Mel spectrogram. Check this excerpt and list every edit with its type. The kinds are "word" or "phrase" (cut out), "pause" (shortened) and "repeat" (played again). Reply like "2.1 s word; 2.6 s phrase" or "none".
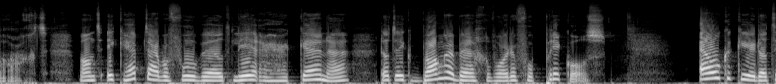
none

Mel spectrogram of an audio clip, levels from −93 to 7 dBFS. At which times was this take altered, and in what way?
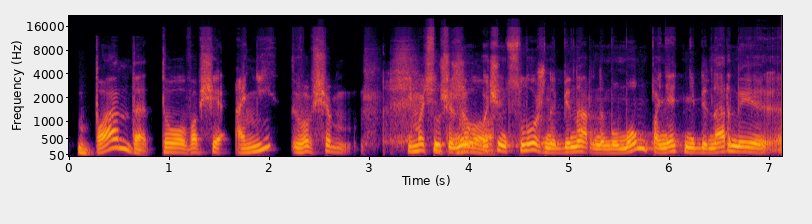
none

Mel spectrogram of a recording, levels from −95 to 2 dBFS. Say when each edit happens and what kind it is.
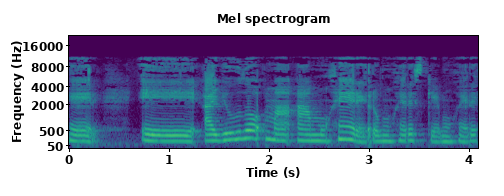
2.0 s word; 3.0 s word

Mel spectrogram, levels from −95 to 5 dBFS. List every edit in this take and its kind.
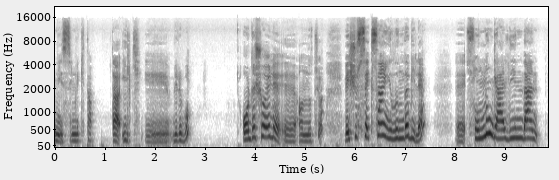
2.4 s word; 8.2 s word

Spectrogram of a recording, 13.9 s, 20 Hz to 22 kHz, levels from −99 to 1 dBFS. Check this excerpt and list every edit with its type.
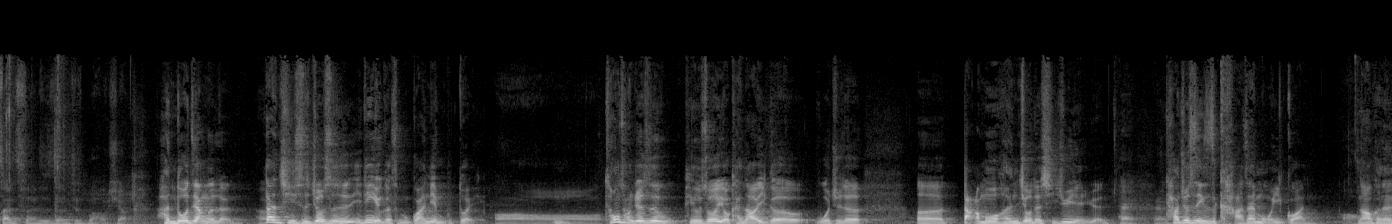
4.8 s pause; 9.6 s pause

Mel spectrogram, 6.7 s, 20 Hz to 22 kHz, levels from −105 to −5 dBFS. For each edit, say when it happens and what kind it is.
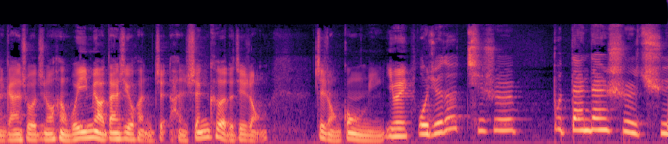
4.1 s word

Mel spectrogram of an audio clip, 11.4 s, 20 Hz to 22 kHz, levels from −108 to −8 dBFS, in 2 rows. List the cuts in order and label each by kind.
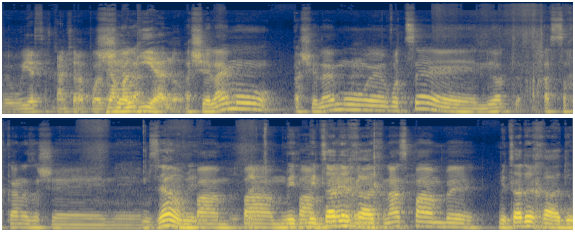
1.0 s word

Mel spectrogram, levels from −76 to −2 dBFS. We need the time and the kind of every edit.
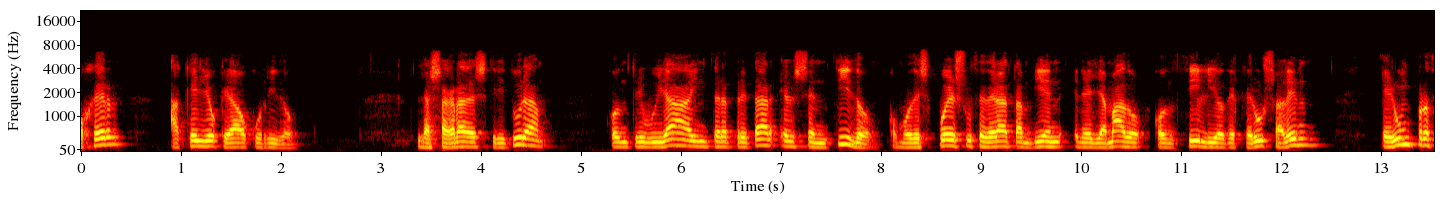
8.0 s pause; 10.7 s pause

